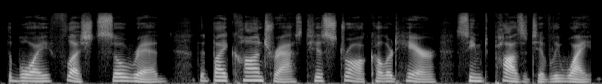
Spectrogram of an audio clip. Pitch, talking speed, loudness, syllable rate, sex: 145 Hz, 150 wpm, -21 LUFS, 4.7 syllables/s, male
